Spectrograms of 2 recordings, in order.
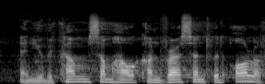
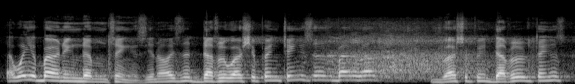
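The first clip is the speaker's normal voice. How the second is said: loud, raised-pitch mock accusation; crusty Jamaican man; 7 semitones higher, 7 dB louder than usual. Jamaican man questions the burning things, crusty and loud. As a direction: press the accusation, loud and high. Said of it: "very crusty voice".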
